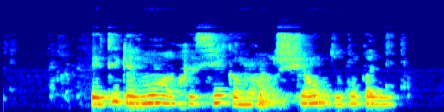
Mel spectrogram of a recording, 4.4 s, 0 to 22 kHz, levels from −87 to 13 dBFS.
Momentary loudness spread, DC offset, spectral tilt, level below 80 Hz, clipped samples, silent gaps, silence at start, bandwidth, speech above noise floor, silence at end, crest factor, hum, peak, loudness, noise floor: 8 LU; under 0.1%; -5.5 dB/octave; -66 dBFS; under 0.1%; none; 0.9 s; 7.6 kHz; 38 dB; 0.5 s; 16 dB; none; -2 dBFS; -17 LUFS; -54 dBFS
